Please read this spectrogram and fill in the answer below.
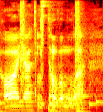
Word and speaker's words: Hoya: Vou falar Hoya, tá? A pronúncia certa é Hoya, mas eu gosto de Hoya, então vamos lá.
